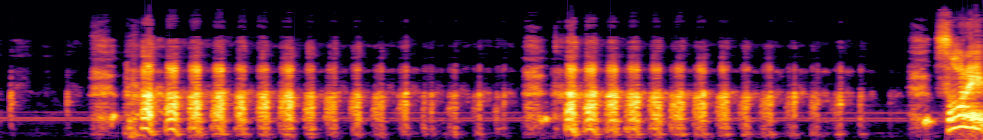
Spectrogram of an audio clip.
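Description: An elderly man laughs heartily in rapid bursts over an online call.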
